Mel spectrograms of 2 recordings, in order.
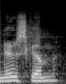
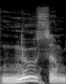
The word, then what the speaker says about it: Newsom: I was disappointed that Gavin Nuskum see Nusam he pronounced it as it's Nuome you stupid So not only is his core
